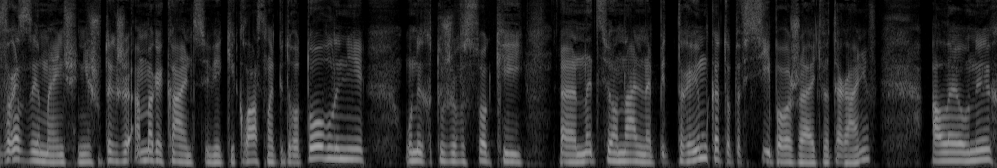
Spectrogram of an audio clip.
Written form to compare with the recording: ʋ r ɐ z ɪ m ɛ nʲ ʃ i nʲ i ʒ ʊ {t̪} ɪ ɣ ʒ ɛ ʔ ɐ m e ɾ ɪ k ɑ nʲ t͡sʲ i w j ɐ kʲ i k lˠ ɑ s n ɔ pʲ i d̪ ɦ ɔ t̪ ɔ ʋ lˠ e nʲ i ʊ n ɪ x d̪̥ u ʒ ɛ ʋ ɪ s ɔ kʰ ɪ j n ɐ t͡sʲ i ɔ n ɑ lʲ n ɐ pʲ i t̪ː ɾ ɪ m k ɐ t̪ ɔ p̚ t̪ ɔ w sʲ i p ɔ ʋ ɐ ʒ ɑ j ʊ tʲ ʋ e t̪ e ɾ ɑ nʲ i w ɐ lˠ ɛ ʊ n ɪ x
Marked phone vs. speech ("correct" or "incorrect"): correct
